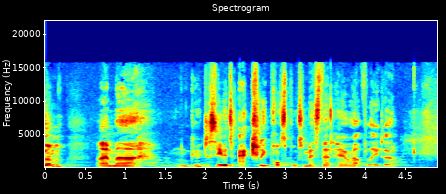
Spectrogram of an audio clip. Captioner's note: sotto voce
